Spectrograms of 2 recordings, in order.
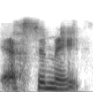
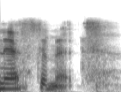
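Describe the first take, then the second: First: The last syllable sounds like 'mate'. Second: The last syllable sounds like 'mit'. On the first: It is used as a verb. "when it's the verb we say estimate" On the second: It is used as a noun. "as an a noun, it would be an estimate"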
